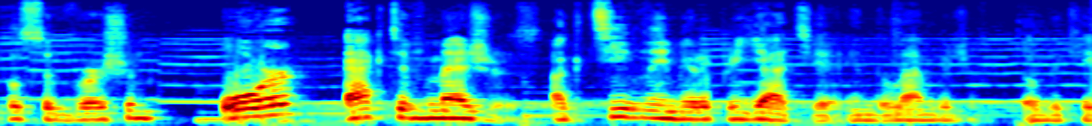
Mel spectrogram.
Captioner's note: speaking Russian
